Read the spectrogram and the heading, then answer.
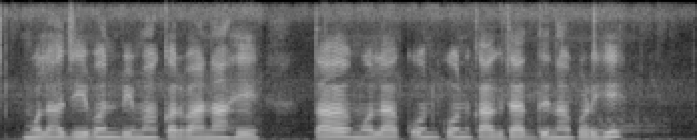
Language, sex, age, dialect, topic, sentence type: Chhattisgarhi, female, 25-30, Eastern, banking, question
